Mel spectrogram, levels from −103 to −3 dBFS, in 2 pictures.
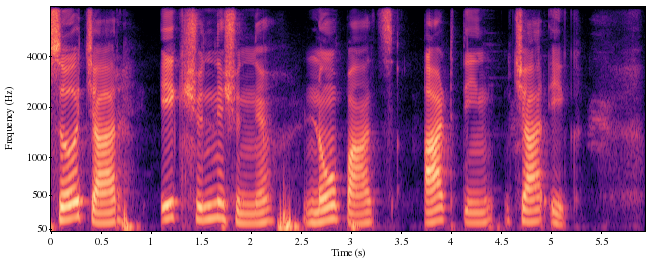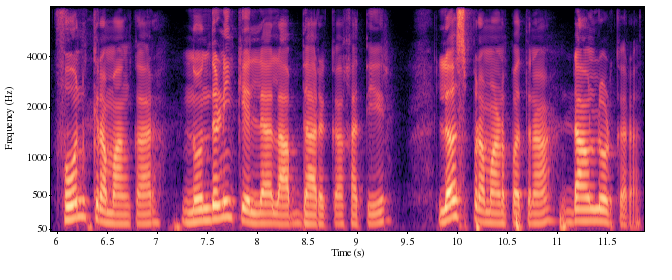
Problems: none marked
